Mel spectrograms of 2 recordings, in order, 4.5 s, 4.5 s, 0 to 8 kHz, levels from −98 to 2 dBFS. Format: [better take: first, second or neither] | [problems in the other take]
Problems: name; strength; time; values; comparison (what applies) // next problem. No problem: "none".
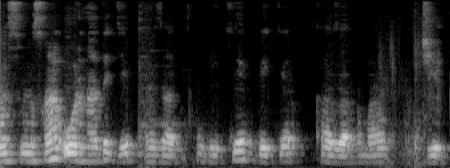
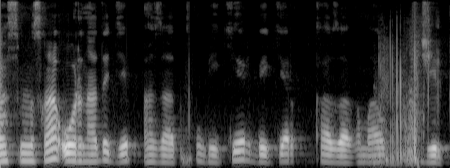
second | noise reduction (neural separator model SepFormer DNS4)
